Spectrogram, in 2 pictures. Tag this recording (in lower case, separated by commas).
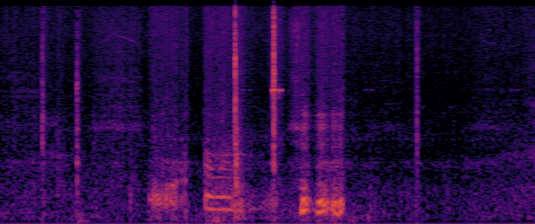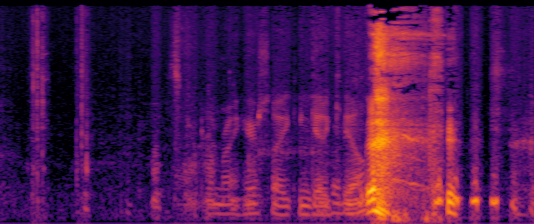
speech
